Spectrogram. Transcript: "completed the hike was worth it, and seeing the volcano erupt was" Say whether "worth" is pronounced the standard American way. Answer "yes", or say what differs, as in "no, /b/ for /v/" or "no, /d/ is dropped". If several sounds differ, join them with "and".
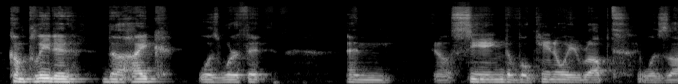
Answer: yes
